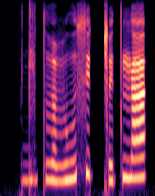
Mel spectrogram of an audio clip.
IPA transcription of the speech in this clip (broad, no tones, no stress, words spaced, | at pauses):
dʲɔtðˤʏvusʏ ǀʏtŋa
